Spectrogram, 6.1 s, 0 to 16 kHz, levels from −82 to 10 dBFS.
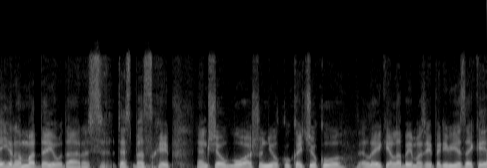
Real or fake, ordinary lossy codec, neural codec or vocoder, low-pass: fake; Opus, 64 kbps; codec, 24 kHz, 0.9 kbps, WavTokenizer, small release; 10.8 kHz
